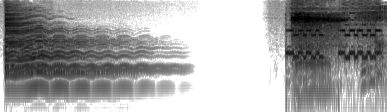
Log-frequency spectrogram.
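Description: A mobile phone ringtone in a cartoon comedy: a wobbling, boinging tone fades out, then after a short silence a bright electronic ringing melody starts up loud.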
